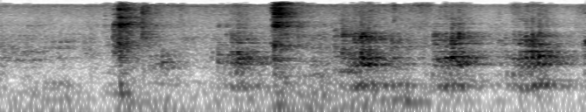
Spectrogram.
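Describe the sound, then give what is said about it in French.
Pigs grunting in a straw-bedded barn on a farm, a converted former industrial piggery, a steady run of short, rough grunts overlapping one another at an irregular rhythm, with no voices. “Et aujourd'hui, on a transformé tous ces bâtiments, on les a modifiés, on a mis les cochons sur la paille.”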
